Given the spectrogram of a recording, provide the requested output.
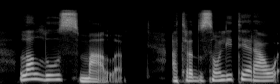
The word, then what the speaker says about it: La Luz Mala: O nome é em espanhol, então a pronúncia correta é La Luz Mala.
